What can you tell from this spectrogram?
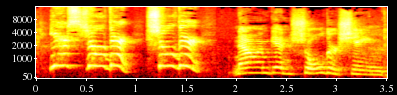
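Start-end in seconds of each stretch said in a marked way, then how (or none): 0.1-1.7 very high, indignant, scolding yell. Imitating commenters complaining about a bare shoulder: imitating commenters yelling. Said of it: "They're probably yelling right now".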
